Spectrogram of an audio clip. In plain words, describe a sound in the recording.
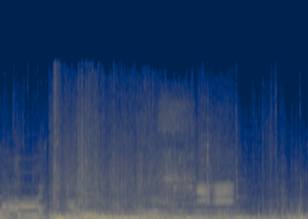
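A young man cries out in shock.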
